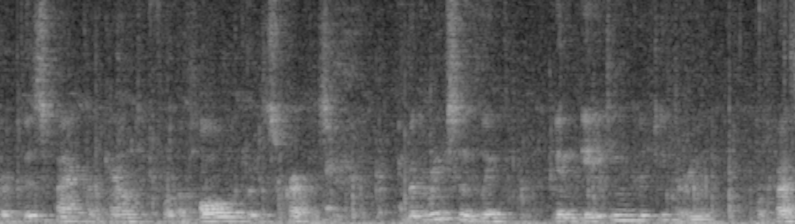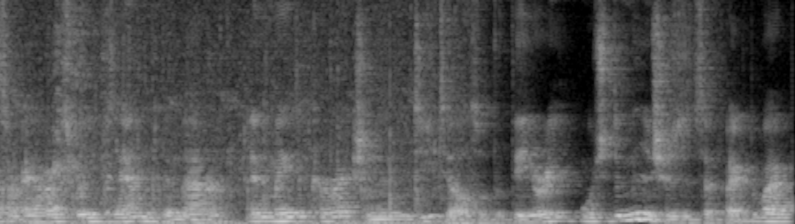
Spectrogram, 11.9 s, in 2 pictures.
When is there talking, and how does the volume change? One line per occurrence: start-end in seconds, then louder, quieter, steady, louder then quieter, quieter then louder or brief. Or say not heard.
0.0-11.8 steady.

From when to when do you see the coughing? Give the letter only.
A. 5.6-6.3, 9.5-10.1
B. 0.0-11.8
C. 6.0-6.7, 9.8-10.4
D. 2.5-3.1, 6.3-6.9
D.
